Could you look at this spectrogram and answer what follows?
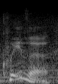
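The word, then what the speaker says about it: Caoimhe: i don't know how you don't see it cueva c-a-o-i-m-h-e like it makes it god so just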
